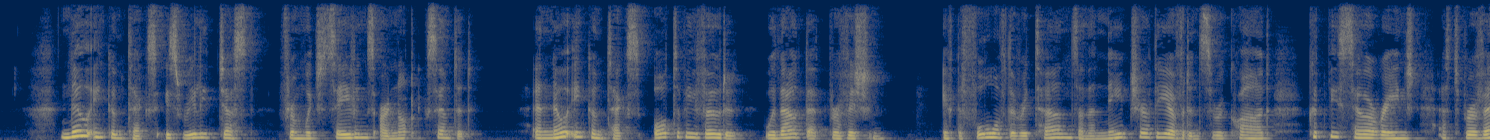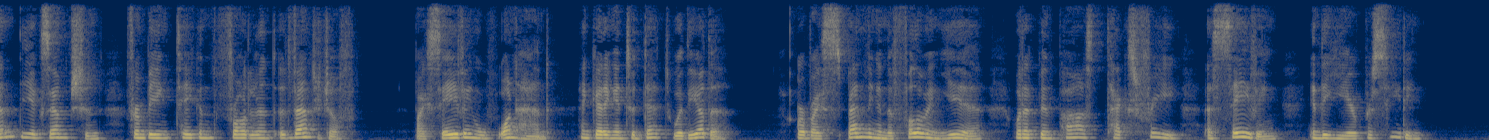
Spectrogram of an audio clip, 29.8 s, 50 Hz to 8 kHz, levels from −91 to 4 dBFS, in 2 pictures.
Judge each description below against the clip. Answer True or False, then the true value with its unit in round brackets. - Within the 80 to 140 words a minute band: False (165 wpm)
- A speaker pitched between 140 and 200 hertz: True (190 Hz)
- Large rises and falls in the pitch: False (4.0 semitones)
